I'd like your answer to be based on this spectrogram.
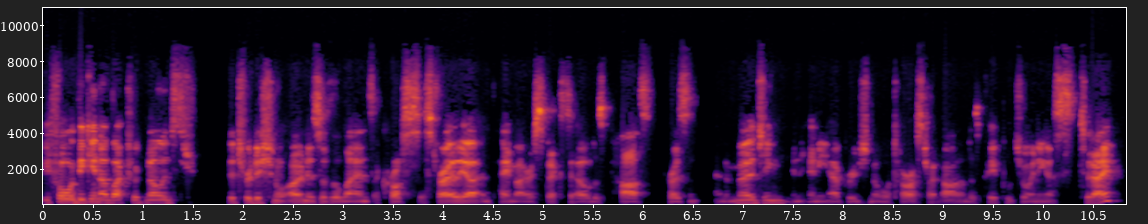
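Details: Adult male speaker; normal speech.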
